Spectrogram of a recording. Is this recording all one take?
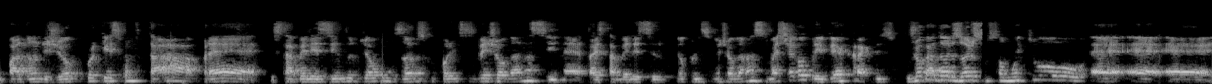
no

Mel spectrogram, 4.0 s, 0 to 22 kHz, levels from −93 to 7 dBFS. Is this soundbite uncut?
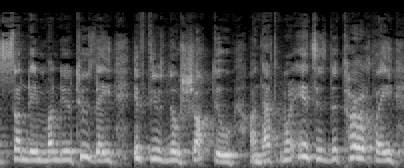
yes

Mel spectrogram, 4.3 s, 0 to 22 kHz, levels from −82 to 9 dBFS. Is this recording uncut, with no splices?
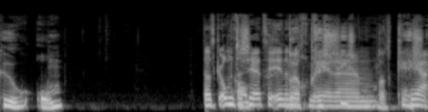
no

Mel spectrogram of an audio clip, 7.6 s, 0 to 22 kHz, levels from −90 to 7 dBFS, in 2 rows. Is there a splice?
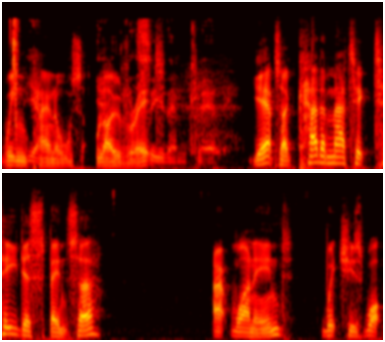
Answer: yes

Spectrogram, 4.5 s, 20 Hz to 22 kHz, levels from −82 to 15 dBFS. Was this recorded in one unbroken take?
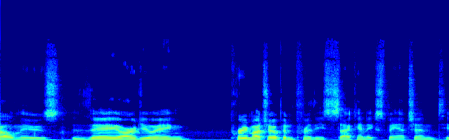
no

